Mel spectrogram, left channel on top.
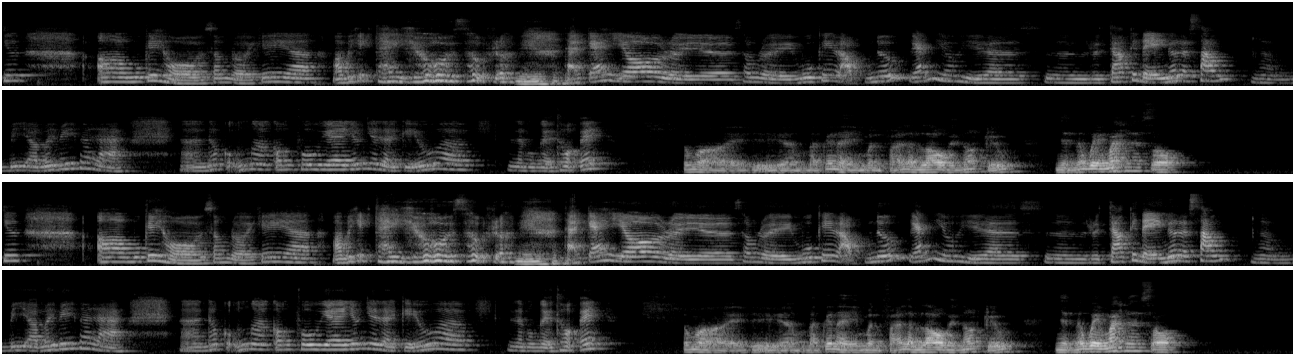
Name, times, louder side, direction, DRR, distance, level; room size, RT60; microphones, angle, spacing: voice 1, 0.0-19.0, right 2 dB, 60° right, 1.7 m, -30 dB
voice 2, 19.7-23.0 23.4-24.6, right 2 dB, 85° right, 1.4 m, -24 dB
9.2 x 7.6 x 3.4 m
head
